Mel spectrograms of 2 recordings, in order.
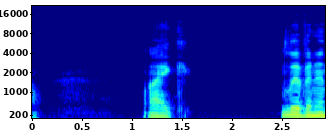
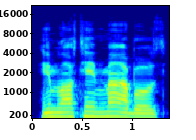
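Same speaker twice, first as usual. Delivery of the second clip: put-on higher and louder silly baby talk; goofy baby talk for the dog; doggy baby talk; 9 semitones higher, 6 dB louder than usual. Owner showing his new puppy line, in louder high baby talk. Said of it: "I came up with a new one".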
